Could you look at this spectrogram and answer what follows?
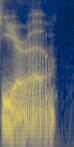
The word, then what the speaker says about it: gyro: It's spelled G-Y-R-O, so it's like gyro, but it's pronounced Euro.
